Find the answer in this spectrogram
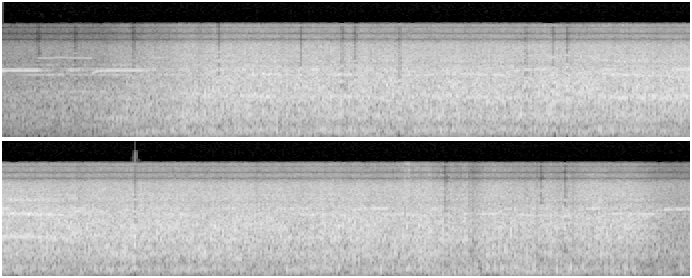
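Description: Electric multiple-unit train passing over a level crossing at speed: a loud rush of wheels on rail and air that builds about a second in and falls away near the end. The crossing's warbling alarm sounds faintly under it.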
